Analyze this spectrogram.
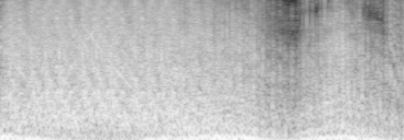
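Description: A video game explosion bursts.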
